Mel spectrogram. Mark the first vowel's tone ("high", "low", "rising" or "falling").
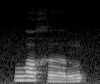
falling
